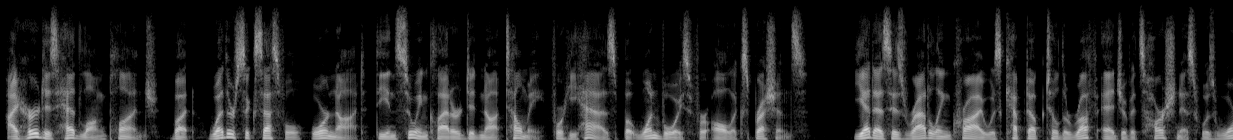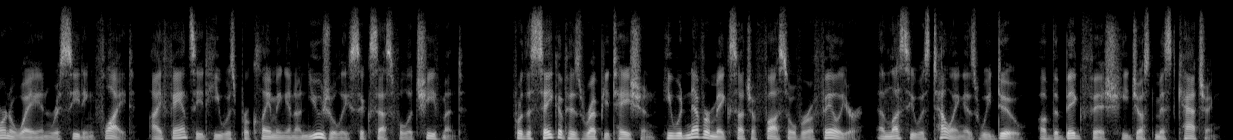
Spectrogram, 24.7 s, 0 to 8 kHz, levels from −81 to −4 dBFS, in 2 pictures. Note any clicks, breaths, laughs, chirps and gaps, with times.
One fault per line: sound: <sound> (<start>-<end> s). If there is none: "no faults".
no faults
